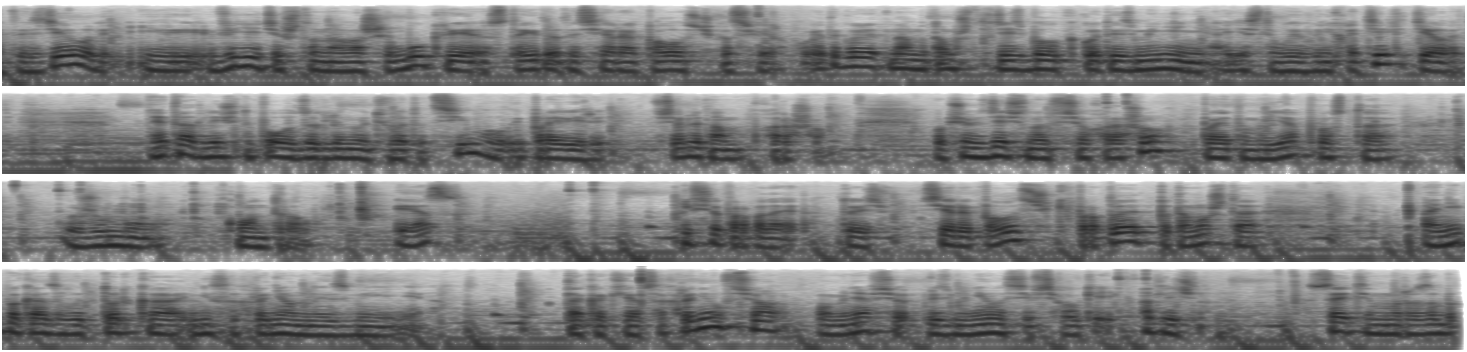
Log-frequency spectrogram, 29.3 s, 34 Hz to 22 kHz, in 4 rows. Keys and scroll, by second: 16.7 ctrl+s.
